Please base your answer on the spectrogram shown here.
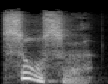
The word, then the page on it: saucer: British English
